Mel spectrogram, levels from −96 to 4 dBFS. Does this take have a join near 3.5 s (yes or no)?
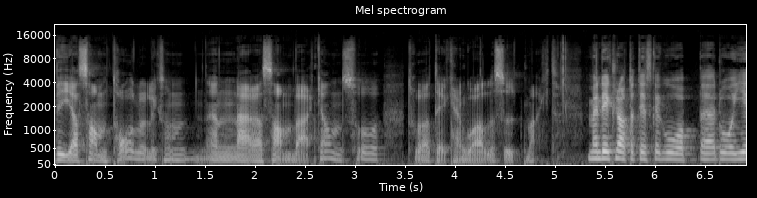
yes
